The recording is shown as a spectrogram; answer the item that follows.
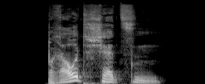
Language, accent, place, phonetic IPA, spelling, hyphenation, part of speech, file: German, Germany, Berlin, [ˈbʁaʊ̯tˌʃɛt͡sn̩], Brautschätzen, Braut‧schät‧zen, noun, De-Brautschätzen.ogg
- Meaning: dative plural of Brautschatz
